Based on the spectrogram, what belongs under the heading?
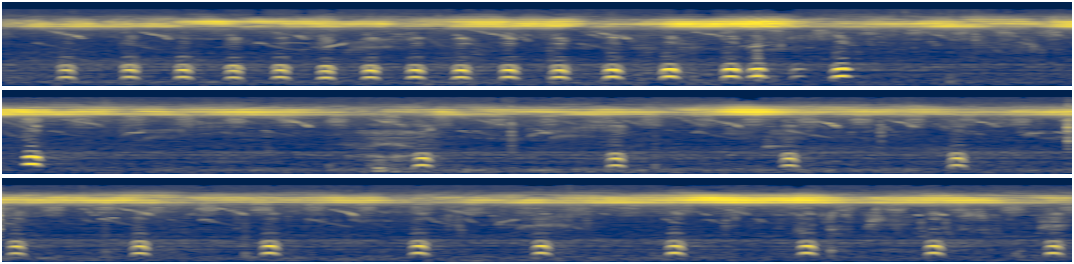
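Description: A bird calling a series of short, low, hollow notes: a quick run of about four a second for the first four seconds, then the same note repeated more slowly, about one and a half a second. A steady, high insect chorus of cicadas or crickets runs underneath.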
